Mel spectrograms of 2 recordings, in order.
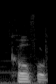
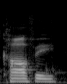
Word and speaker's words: Kofa: Kofa rhymes with sofa, not coffee, not, not Kofi, or any variation thereof.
